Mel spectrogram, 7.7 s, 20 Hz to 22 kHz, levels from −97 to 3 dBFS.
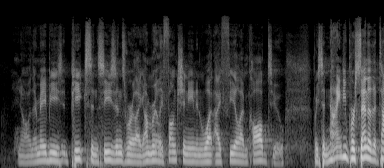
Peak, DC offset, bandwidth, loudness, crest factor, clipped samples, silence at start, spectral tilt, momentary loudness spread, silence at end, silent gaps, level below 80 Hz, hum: -6 dBFS; under 0.1%; 15 kHz; -28 LUFS; 22 dB; under 0.1%; 0.35 s; -5.5 dB/octave; 14 LU; 0 s; none; -54 dBFS; none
